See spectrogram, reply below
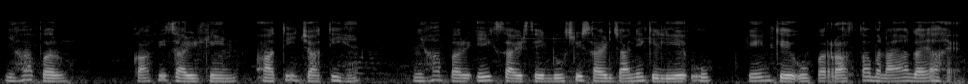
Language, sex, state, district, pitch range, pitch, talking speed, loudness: Hindi, male, Uttar Pradesh, Muzaffarnagar, 145-165 Hz, 150 Hz, 160 wpm, -31 LUFS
